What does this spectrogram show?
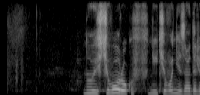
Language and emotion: Russian, neutral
